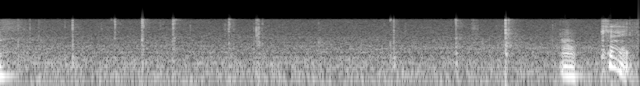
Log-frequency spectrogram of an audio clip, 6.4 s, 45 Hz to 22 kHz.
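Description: Light, irregular clicks and ticks of a small screwdriver working the screen-bezel screws of an Asus Eee PC 901 netbook, and of the small screws being handled, about nine scattered over a faint steady background.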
